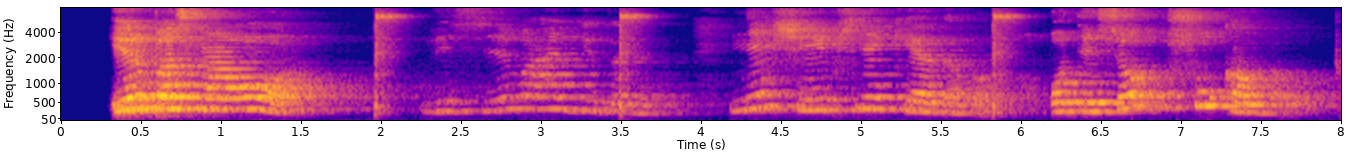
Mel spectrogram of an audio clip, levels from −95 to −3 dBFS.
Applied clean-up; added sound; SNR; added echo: neural separator model SepFormer DNS4.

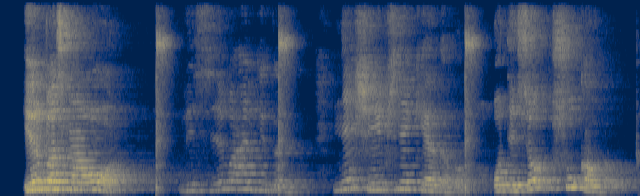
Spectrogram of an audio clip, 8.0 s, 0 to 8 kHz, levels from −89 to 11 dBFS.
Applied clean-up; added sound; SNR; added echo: none; Tambourine; 15 dB; reverberation time 0.9 s.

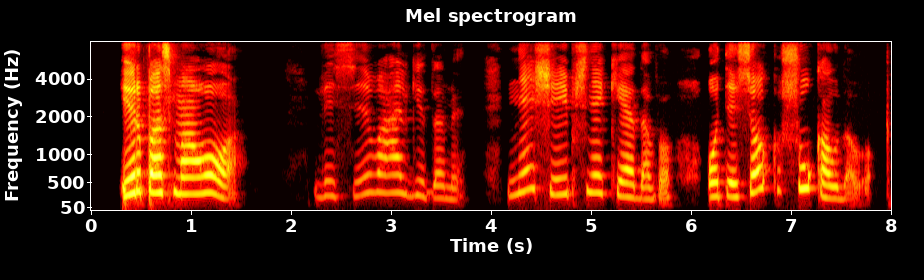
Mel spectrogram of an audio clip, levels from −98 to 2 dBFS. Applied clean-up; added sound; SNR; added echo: none; none; none; none.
